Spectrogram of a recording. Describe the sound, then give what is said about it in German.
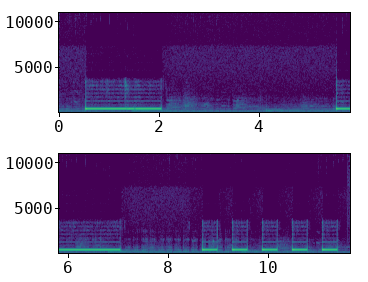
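Call tones from a mobile phone dialing out on a train platform: two long steady tones separated by a pause, then a quick run of short, evenly spaced beeps like a failed-call signal, clear over low background hum. “Hastig wählte ich die Rufnummer meiner Oma.”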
